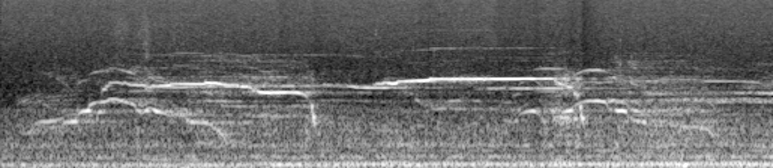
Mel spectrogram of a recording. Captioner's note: multiple elk bugling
